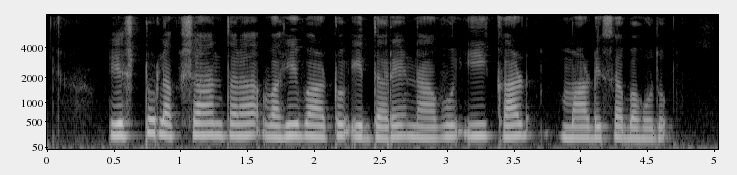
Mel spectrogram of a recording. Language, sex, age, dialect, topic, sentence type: Kannada, female, 25-30, Central, banking, question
